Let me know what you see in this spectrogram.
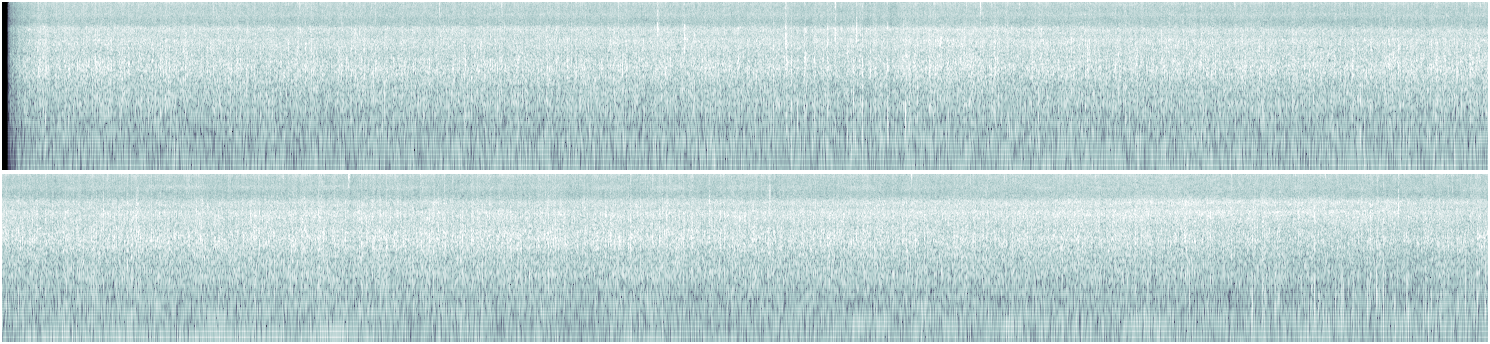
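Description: Steady rain falling on paving and grass, an even hiss that does not let up.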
